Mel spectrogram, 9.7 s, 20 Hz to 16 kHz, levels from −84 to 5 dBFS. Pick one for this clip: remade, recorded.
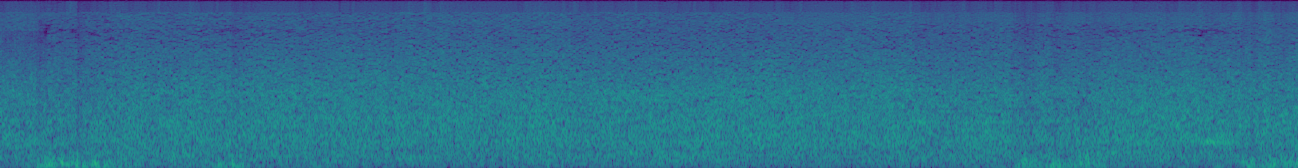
remade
